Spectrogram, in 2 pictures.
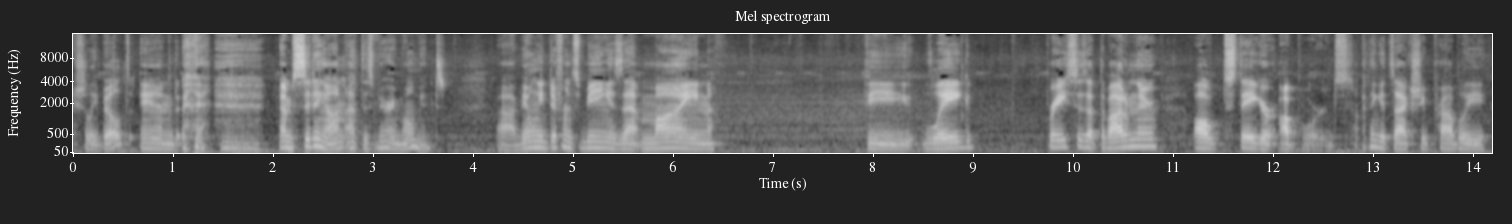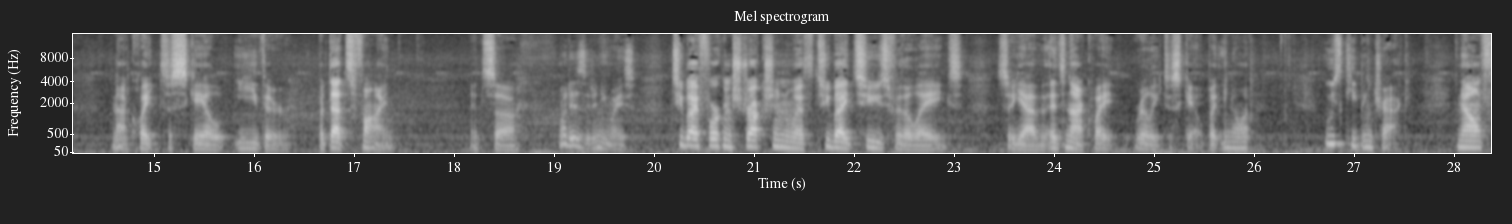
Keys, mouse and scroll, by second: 0.5 scroll down 1, 1.0 middle click, 1.6 a, 2.3 a, 2.8-6.8 middle drag, 8.9 middle click, 12.9-17.5 middle drag, 26.0 shift+middle click, 27.1-28.1 middle drag.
